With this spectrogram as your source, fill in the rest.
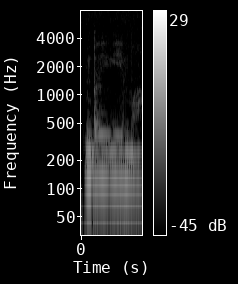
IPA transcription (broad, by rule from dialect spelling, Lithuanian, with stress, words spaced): bɐɪˈɡʲiːmoː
